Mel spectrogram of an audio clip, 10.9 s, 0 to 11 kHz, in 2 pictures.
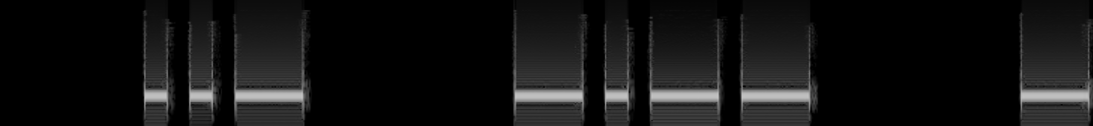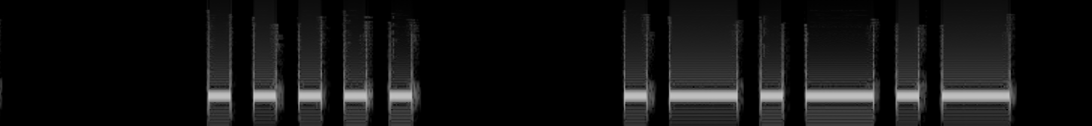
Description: Morse code, heard as a keyed tone, about 10 wpm, spaced as for 6 wpm, 800 Hz. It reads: UYT5.
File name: LEZIONI / 10 SIGNS / 10C DOT ws 10wpm 4213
